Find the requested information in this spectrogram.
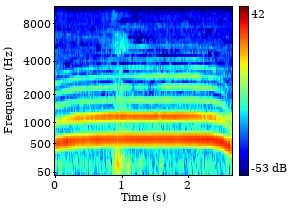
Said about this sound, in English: Now, this is a guy calling across the water. He's calling for a canoe in Ecuador. Okay, thank you very much. So he's calling for a canoe. He's a guy calling for a canoe.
